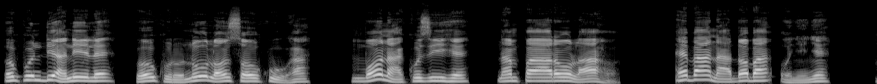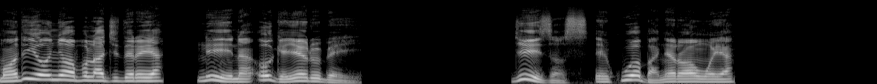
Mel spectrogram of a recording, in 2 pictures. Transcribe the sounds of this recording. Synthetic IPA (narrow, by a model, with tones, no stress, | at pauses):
o˦kʷu˦n̩˦dɪ˦a˨niː˦le˦ko˨o˦kʷu˨ɾu˨nʊ˦lɔ˨n̩˦sɔ˦o˦kʷu˦˨ɦa˦ | m̩˨bɔ˦na˨a˨kʊ˦zi˦i˦ɦe˦ | na˨m̩˦pa˦a˦ɾʊ˦la˨a˦ɦʊ̰˨ | e˦ba˦na˨a˨dɔ˦ba˦o˨ɲḛ˨ɲe˦ | mɔ˨dɪ˦jo˦ɲe˦ɔ˦bʊ˦la˦d͡ʒi˨de˨ɾe˨ja˦ | ni˦ɦi˨na˨ʔo˦ɡe˨je˦ɾu˦bḛ˨ɣɪ̰˨ | d͡ʒi˦˨sɔ̰˨se˨kʷu˦o˦ba̰˨ɲe˦ɾɔ˦ŋʷʊ˦ja˦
